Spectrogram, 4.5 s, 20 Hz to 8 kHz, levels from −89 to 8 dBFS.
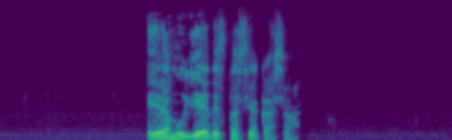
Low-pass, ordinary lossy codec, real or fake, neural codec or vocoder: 7.2 kHz; Opus, 32 kbps; real; none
